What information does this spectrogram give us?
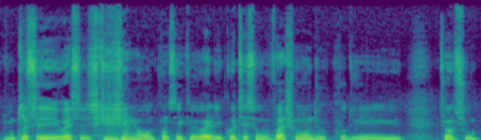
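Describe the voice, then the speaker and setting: A man's voice: mid-range voice, normal speed, mellow. Rambling young man unboxing on camera. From France. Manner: rambling, full of fillers and restarts. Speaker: tech unboxing vlogger. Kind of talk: casual unboxing vlog.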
